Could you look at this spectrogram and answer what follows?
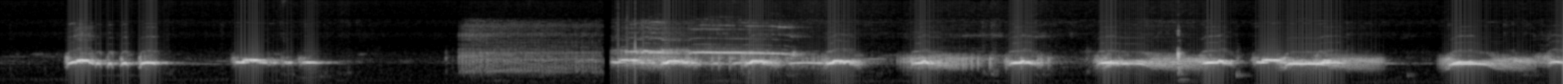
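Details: Local zebra doves singing vigorously and answering each other at midday: rolling, bubbly coos in short phrases separated by gaps. Partway through, a harsh, broad crowing-like sound and a long drawn-out tonal call cut in.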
